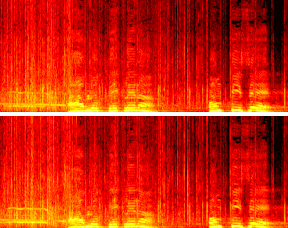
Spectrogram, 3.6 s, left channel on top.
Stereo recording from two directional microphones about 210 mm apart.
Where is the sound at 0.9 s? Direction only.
30° left (ahead or behind).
